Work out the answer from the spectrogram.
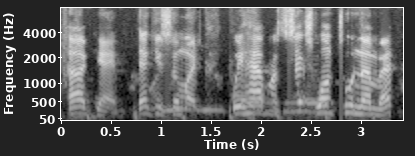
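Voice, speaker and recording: High, bright-voiced radio host man. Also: lively intonation, moderate pace, creaky. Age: 50s. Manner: chatty, repeats himself, stumbles into restarts. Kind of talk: live call-in radio chat.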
